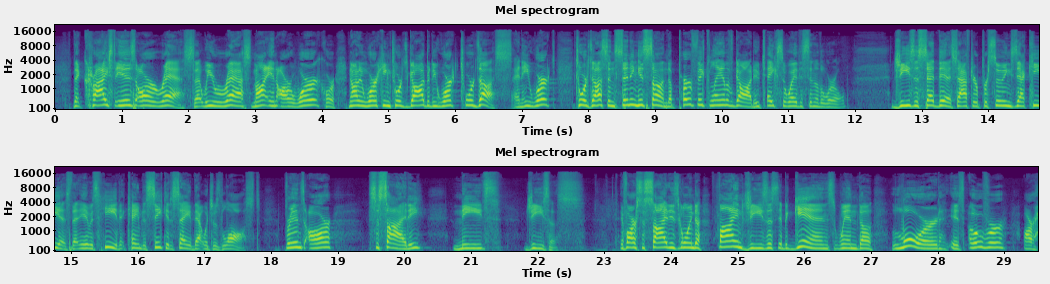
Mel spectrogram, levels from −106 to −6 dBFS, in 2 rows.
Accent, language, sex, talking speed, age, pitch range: American, English, male, 175 wpm, 40-59, 190-235 Hz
